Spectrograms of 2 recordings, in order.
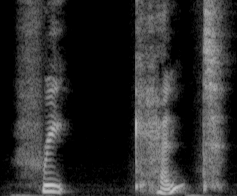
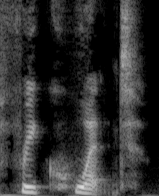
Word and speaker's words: frequent: the second syllable and i believe we're not just hearing free kent it's frequent we're really leaning to that u sound qualify qualify there it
